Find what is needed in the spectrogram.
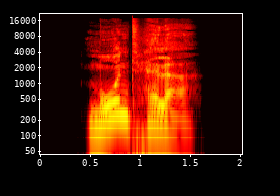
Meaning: inflection of mondhell: 1. strong/mixed nominative masculine singular 2. strong genitive/dative feminine singular 3. strong genitive plural
- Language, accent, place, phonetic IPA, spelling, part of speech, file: German, Germany, Berlin, [ˈmoːnthɛlɐ], mondheller, adjective, De-mondheller.ogg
